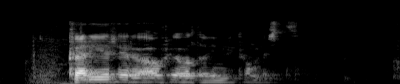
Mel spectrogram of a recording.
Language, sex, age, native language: Icelandic, male, 20-29, Icelandic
